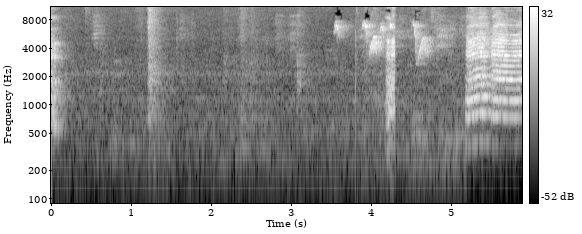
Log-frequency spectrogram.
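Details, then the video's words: Calling to a white cockatoo one floor up, an Amazon parrot indoors gives scattered high whistles and clicks, then a loud, nasal, strongly harmonic squawk for nearly a second at the close. "二階に居る タイハクオウムに呼びかけるボウシインコ"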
